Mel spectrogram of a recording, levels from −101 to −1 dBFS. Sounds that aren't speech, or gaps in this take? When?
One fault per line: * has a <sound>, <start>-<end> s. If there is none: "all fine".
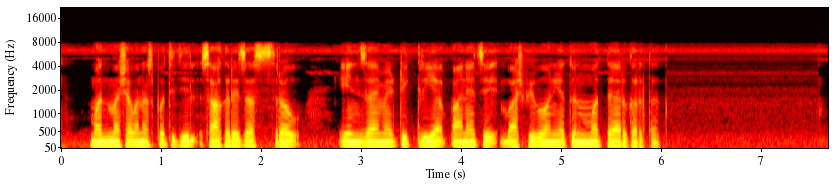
all fine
